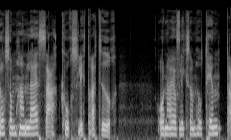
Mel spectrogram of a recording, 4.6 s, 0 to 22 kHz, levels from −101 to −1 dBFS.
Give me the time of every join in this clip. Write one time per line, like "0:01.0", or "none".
0:01.2
0:03.6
